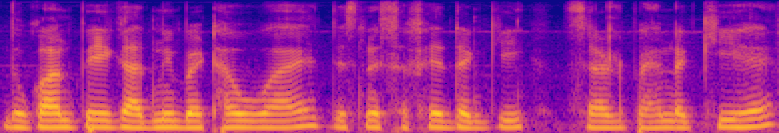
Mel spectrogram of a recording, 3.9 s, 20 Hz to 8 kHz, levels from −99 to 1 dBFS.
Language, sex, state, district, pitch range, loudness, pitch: Hindi, male, Uttar Pradesh, Lalitpur, 150-160 Hz, -18 LUFS, 155 Hz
